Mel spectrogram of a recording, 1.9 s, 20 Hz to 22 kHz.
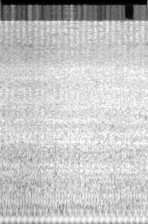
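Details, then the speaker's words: Barn-find 1988 Club Car golf cart, 8.5 hp Kawasaki engine, after mixture adjustment, idle still set high, governor spring damaged: steady, even idle with firm low thump and no misses or knocks; normal idle. "sounds pretty good if we drop the idle down more than that which we will"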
